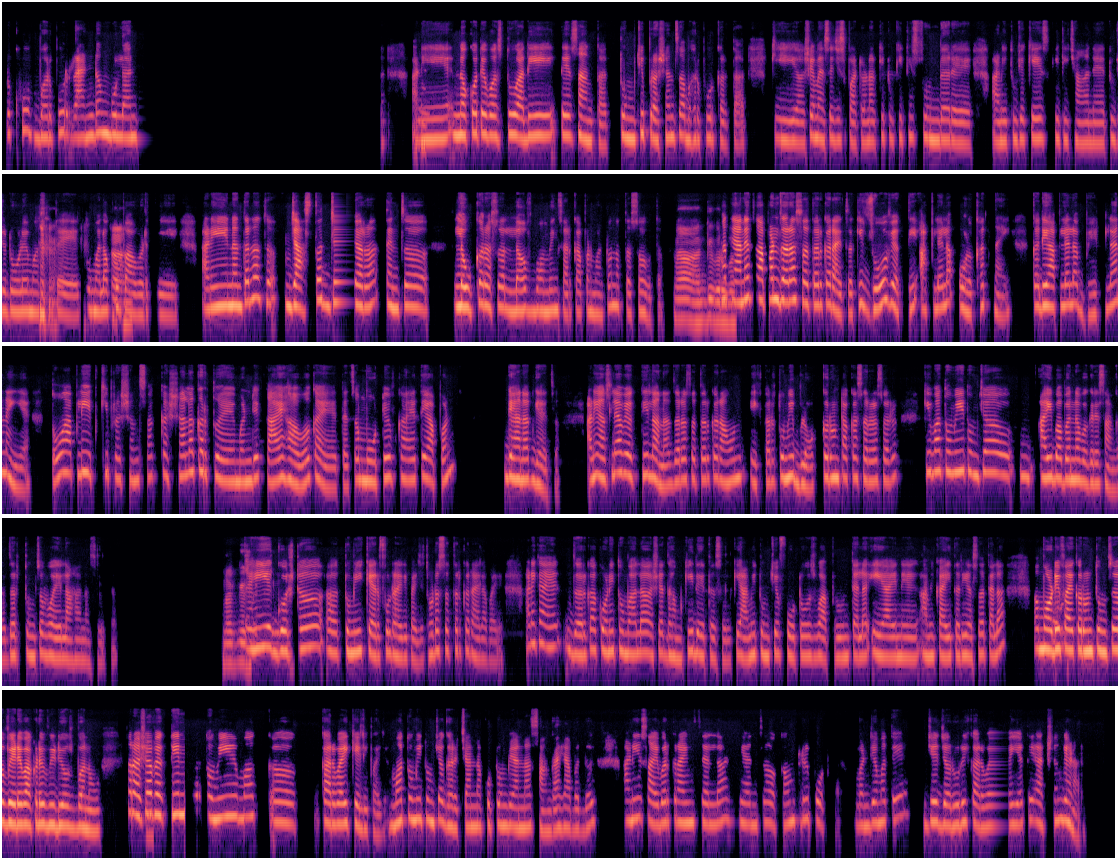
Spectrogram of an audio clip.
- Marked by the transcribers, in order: static; in English: "रँडम"; distorted speech; chuckle; other background noise; in English: "लव्ह बॉम्बिंगसारखं"; unintelligible speech; in English: "ॲक्शन"
- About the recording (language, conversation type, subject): Marathi, podcast, अनोळखी लोकांचे संदेश तुम्ही कसे हाताळता?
